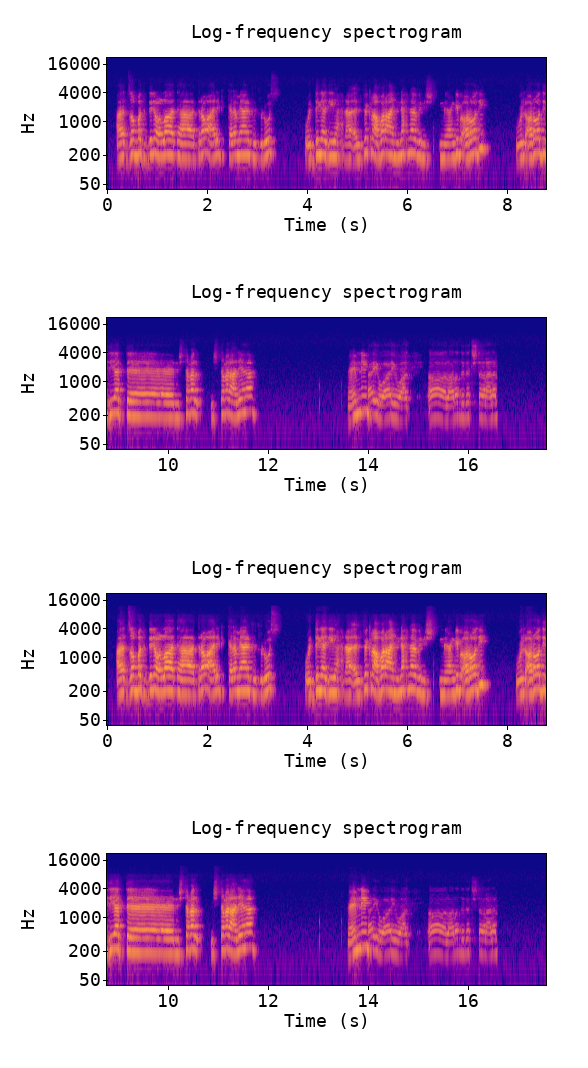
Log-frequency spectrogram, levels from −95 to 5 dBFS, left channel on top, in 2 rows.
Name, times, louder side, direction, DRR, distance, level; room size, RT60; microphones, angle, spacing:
voice 1, 0.2-3.4 4.0-7.6 8.2-11.8 13.6-14.1, right 5 dB, 45° right, 0.7 m, -23 dB
voice 2, 14.0-14.9 15.2-16.6, left 2 dB, 45° left, 1.8 m, -32 dB
head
